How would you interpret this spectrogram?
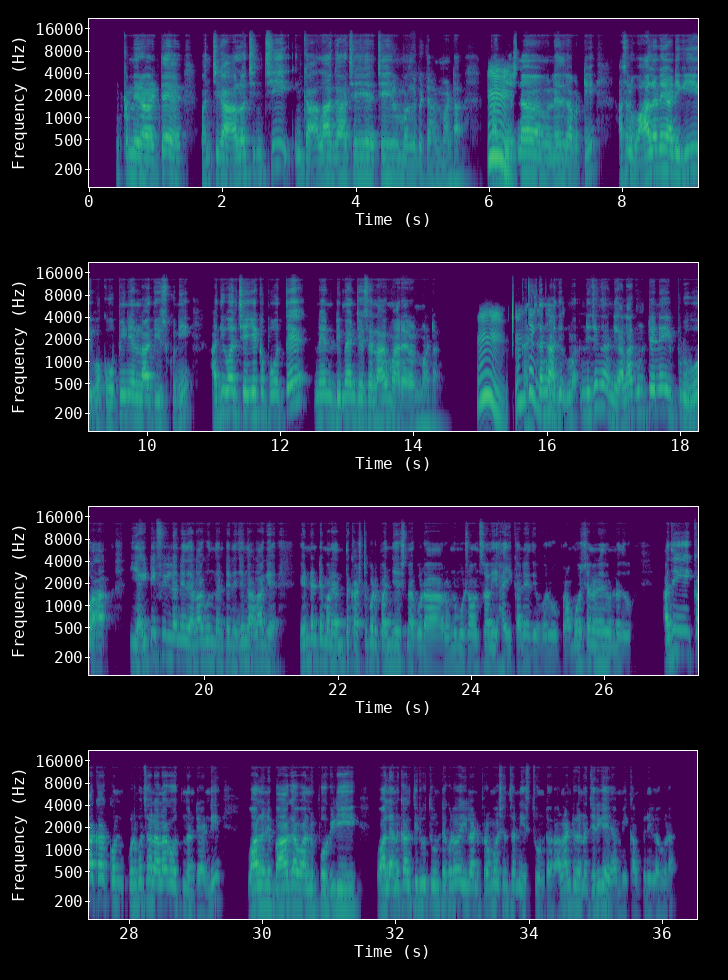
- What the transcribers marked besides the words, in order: in English: "ఒపీనియన్‌లాగా"; in English: "డిమాండ్"; other background noise; in English: "ఐటీ ఫీల్డ్"; in English: "హైక్"; in English: "ప్రమోషన్"; in English: "ప్రమోషన్స్"; in English: "కంపెనీలో"
- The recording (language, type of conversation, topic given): Telugu, podcast, ఉద్యోగంలో మీ అవసరాలను మేనేజర్‌కు మర్యాదగా, స్పష్టంగా ఎలా తెలియజేస్తారు?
